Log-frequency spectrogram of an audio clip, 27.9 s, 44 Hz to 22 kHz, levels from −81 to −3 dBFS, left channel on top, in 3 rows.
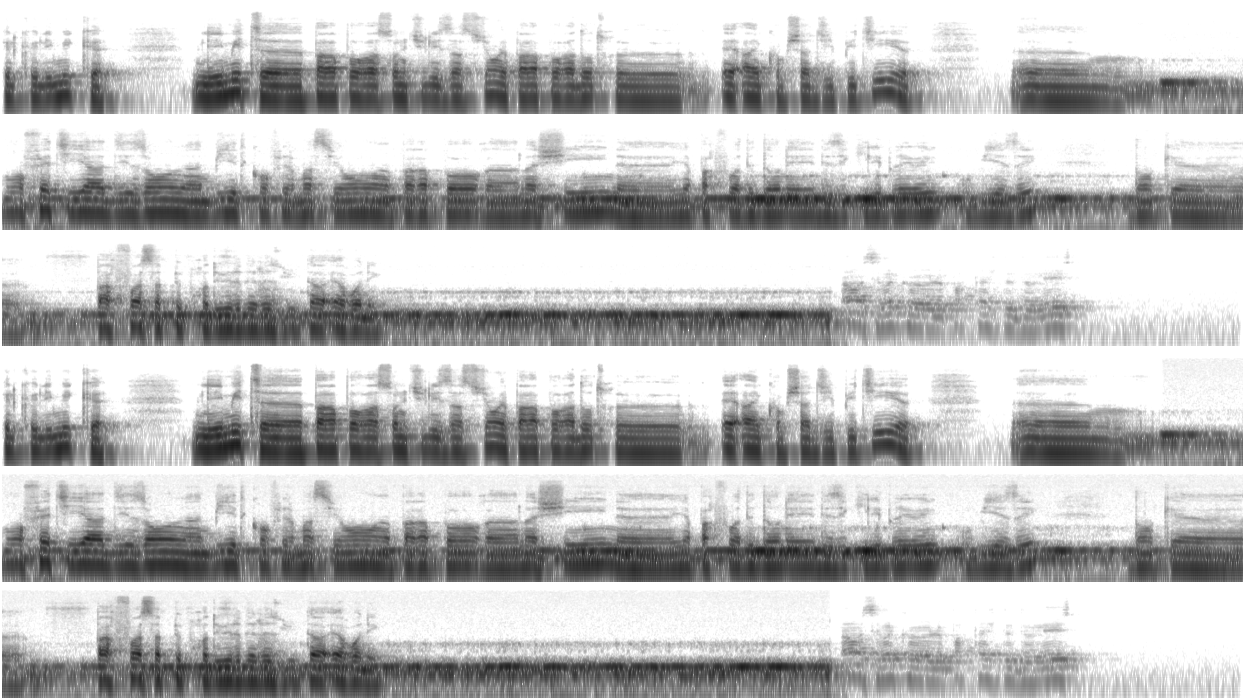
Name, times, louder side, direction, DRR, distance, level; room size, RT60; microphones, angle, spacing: voice 1, 0.0-6.8 7.1-7.2 7.6-8.7 9.3-17.1 17.7-19.0 19.3-21.5, right 2 dB, 30° right, 0.4 m, -24 dB
sound 1, 8.7-24.8, right 1 dB, 50° right, 0.8 m, -26 dB
voice 2, 20.5-20.9 24.9-26.6, equal, 70° right, 3.4 m, -43 dB
16.5 x 9.3 x 4.3 m
head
